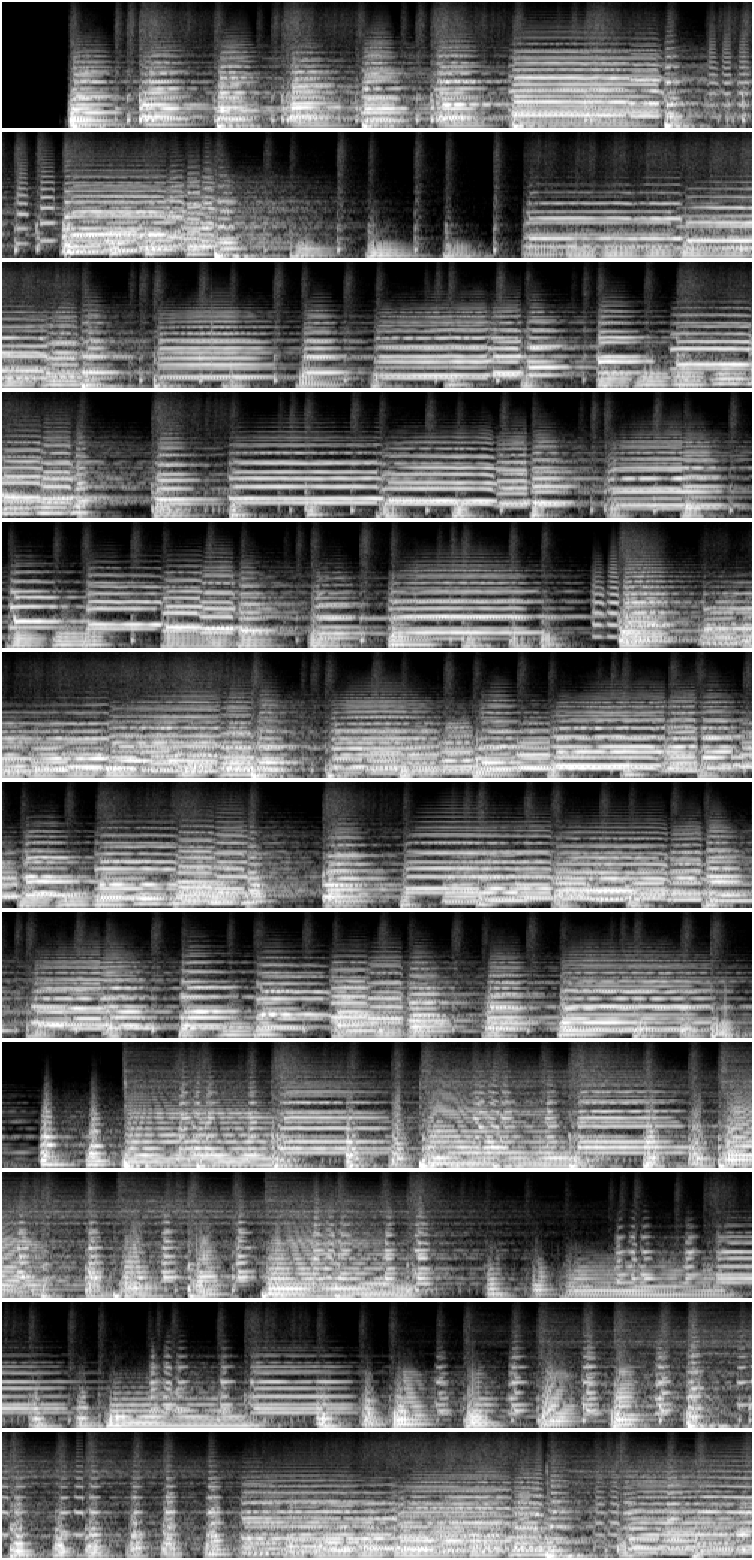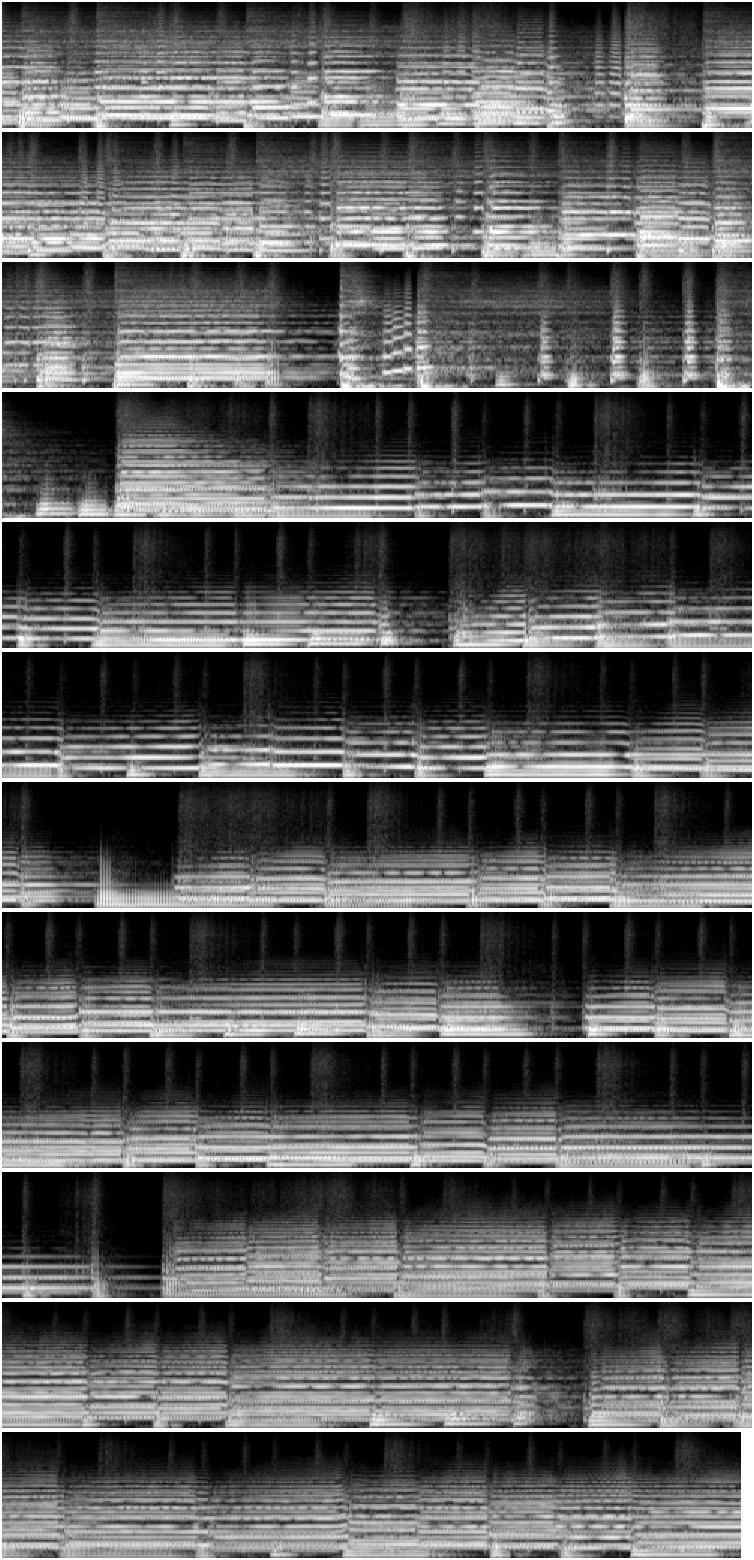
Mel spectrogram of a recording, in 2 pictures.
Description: Marsch
Mittelstufe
